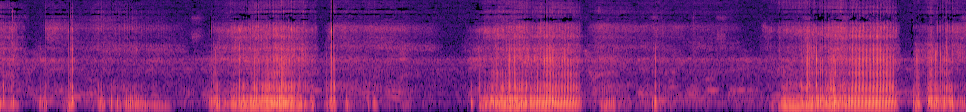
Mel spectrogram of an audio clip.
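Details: Sleeping puggle dog with an underbite, a frequent snorer: loud, rough, rattling snores in three clear episodes, with quieter breathing between them.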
